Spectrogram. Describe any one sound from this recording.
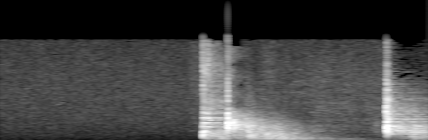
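A cue strikes a billiard ball with a sharp click.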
